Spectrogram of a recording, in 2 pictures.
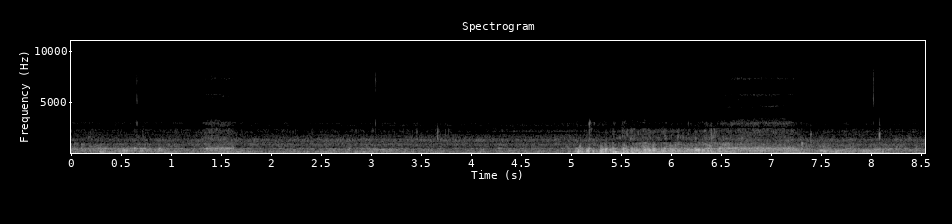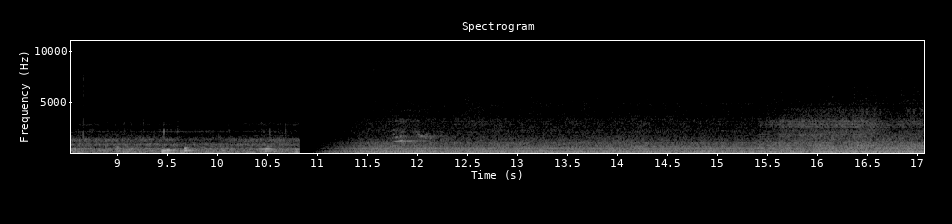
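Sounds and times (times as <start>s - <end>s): underwater gurgling: 0.0s - 10.8s.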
